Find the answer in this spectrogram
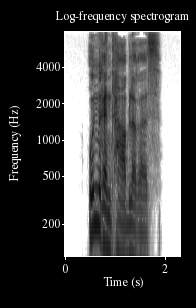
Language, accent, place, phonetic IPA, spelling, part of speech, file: German, Germany, Berlin, [ˈʊnʁɛnˌtaːbləʁəs], unrentableres, adjective, De-unrentableres.ogg
- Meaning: strong/mixed nominative/accusative neuter singular comparative degree of unrentabel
